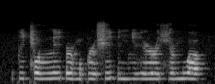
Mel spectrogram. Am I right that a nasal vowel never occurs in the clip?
yes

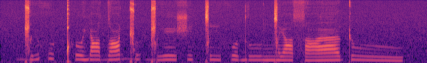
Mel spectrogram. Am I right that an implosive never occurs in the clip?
yes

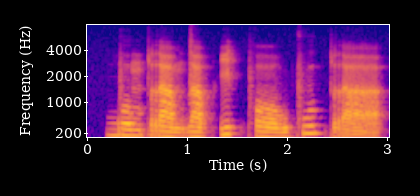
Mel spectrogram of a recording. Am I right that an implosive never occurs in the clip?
yes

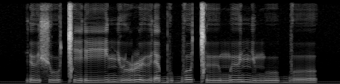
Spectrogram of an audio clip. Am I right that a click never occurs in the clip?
no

